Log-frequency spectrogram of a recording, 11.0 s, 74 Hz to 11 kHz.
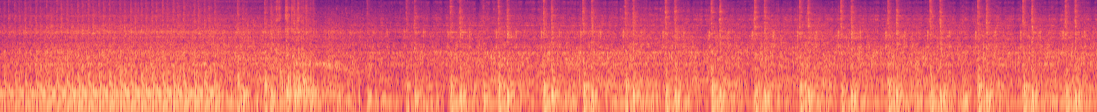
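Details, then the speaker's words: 1986 Harley-Davidson Electra Glide Evo V-twin, 23,000 miles, unrun over a decade, on reserve fuel with choke, crankcase still puking oil: revs drop to a slow lumpy loping idle that nearly stalls; idle set too low, gallop. "There's an Evo Gallop for you. The last of the Gallop. There you go. Might be a little bit too low on the idle."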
